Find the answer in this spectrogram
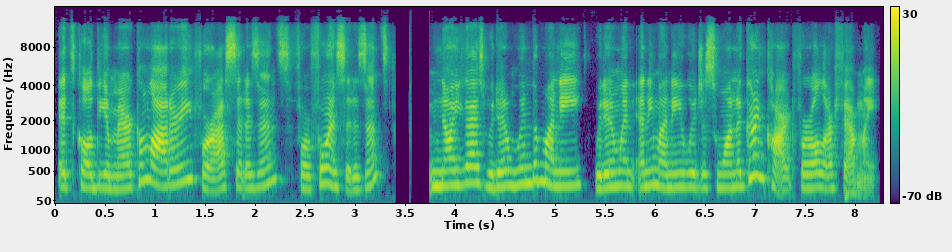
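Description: This is a woman of about thirty who grew up in Albania and speaks English with an Albanian accent. Her voice sits high and has a bright, forceful tone. She talks in an expressive, conversational way, like a guest explaining her career. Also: quick pace. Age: around 30. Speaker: podcast guest, sales expert. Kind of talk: conversational interview answers.

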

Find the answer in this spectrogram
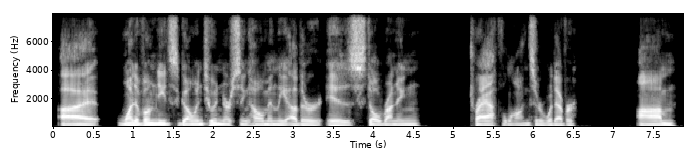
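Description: A man around thirty speaking as a podcast guest, explaining research in a measured, conversational way with pauses between phrases. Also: fairly low pitch, a bit bright, no room sound, clean studio sound. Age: 30s.

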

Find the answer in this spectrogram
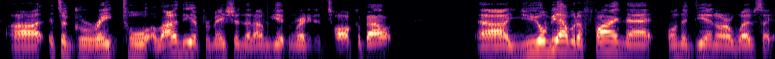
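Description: A man's voice: fairly high pitch, no room sound, highs cut off. A man in his late twenties hosting a casual outdoors podcast, sounding nasal from being sick, rambling with lots of fillers and restarts. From Maryland. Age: late 20s. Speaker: podcast host.

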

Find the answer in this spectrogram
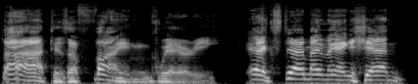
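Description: A man voicing a crazed villain mage in a fantasy audiobook, shrill and whining, with grandiose archaic pronouncements. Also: big pitch swings, slow pace, bright, forceful tone, no echo, clean studio sound, exaggerated voice.

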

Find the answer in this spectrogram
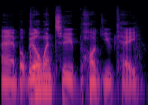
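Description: A man with a low, deep voice chats casually as a podcast guest. He starts haltingly, repeating words as he works toward his point. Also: fairly bright tone. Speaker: podcast guest, audio drama creator. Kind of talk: casual interview chat.

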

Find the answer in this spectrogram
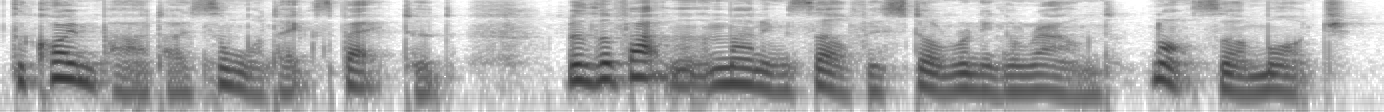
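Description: A woman reading first-person fiction aloud as an expressive audiobook narrator. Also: low-pitched, fairly quick, creaky, breathy edge.

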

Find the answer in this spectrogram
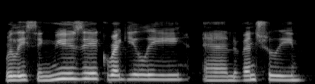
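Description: A woman's voice: mid-range voice, moderate pace, dry recording, dull audio. An Australian woman chatting casually and effusively as a guest singer-songwriter in an interview. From Melbourne, Australia.

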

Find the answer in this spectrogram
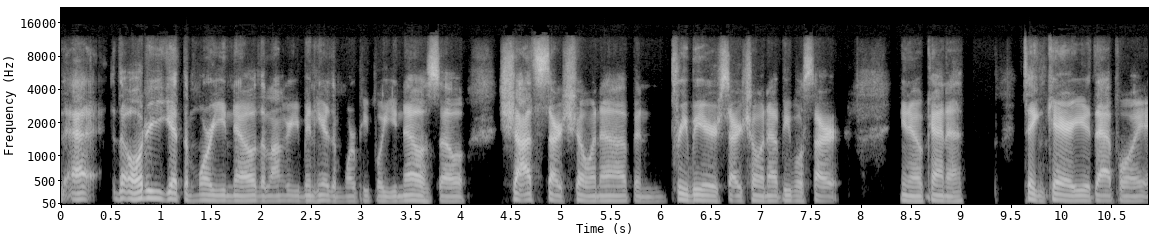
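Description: A man's voice: sits low, no room sound. A man in his forties, a sports league director of operations, chatting casually and self-deprecatingly in an interview. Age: 40s. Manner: easygoing, self-deprecating, laughs often.

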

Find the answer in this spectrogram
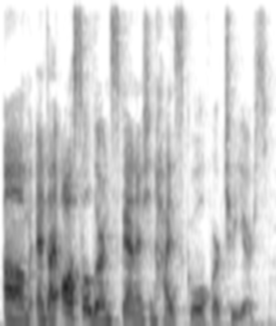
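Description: A teenage girl from the US, co-hosting a podcast in a relaxed, chatty way with lots of "like" and "um". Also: lowish voice, measured pace, reverberant. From United States. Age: teens. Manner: relaxed, chatty, many fillers like "like" and "um". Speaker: podcast host. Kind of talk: casual chat.

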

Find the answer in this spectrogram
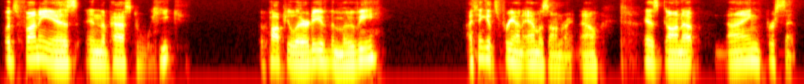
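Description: A man's voice: medium pitch, moderate pace, fairly bright tone, no echo. A man co-hosting a podcast, chatting casually and with opinions about old movies. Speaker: podcast co-host.

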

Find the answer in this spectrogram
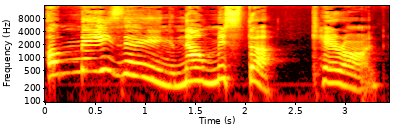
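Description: A woman voicing a smooth, condescending male underworld ferryman with a British-leaning accent, as in an audiobook. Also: sits high, sing-song, extremely slow, a bit bright, pitched above the performer's own voice, full character voice. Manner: suave, drawling, condescending.

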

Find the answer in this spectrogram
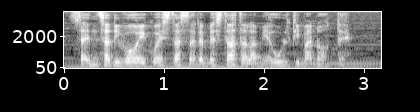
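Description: A man's voice: on the high side, fairly even intonation, normal speed, a little mellow, soft background music, lightly acted. An actor playing a frightened, weary male innkeeper of a forest inn in an Italian audio drama. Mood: grateful.

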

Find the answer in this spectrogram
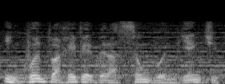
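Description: A man acting as a spirit narrating his memories in a radio drama, in an expressive literary manner. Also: deep voice, fairly quick, close to an everyday voice. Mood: wistful recollection. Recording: muffled, music underneath.

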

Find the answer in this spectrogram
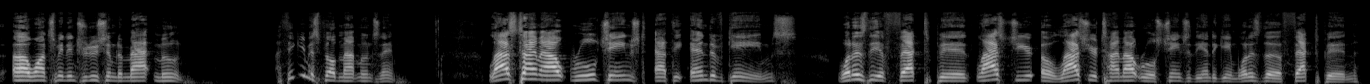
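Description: A man with a fairly high voice hosts an unscripted sports talk show. He thinks aloud, pausing and restarting, and tosses out rhetorical questions. The sound is close and dry. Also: fairly bright tone, dry recording. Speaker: host, sports radio announcer answering fan questions.

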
